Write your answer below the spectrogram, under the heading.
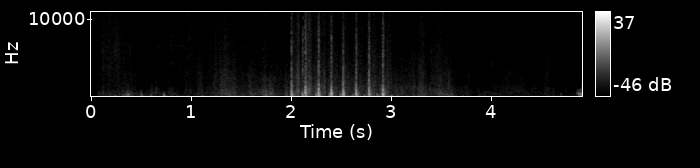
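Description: A Red-crowned Woodpecker drums a quick burst of about nine sharp, even knocks lasting under a second, against quiet background rustling.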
